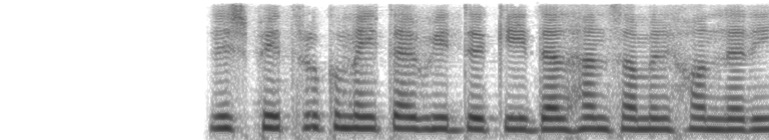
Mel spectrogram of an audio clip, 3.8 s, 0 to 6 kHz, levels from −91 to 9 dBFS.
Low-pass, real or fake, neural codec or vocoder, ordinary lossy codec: 5.4 kHz; fake; codec, 16 kHz, 0.2 kbps, FocalCodec; AAC, 32 kbps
